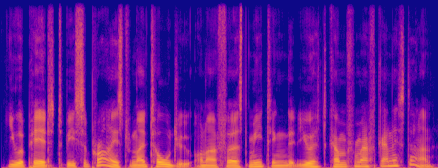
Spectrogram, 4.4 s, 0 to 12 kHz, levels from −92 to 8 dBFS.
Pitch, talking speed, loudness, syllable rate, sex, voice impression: 135 Hz, 260 wpm, -17 LUFS, 6.4 syllables/s, male, very masculine, very adult-like, very thick, tensed, slightly powerful, bright, soft, slightly muffled, fluent, slightly raspy, cool, very intellectual, refreshing, sincere, very calm, mature, friendly, very reassuring, unique, elegant, wild, very sweet, lively, kind, slightly modest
